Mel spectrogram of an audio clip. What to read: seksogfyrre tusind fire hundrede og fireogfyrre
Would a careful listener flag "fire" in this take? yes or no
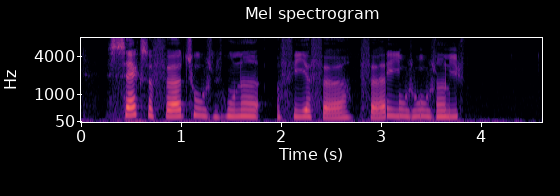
yes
